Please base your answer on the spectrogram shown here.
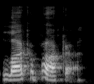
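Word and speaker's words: Tlaquepaque: that's not right i took a picture it's pronounced la capaca and it is actually designated one of those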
